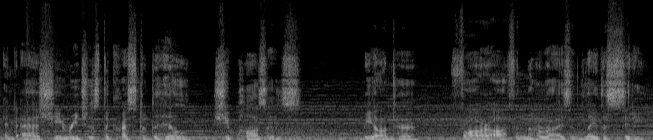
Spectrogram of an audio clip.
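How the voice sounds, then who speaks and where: A man playing a solemn storyteller, narrating a fantasy drama in a measured, portentous manner over music. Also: deep voice, steady tone. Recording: prominent music under the voice.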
